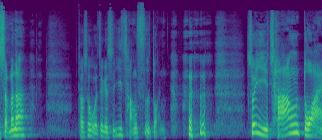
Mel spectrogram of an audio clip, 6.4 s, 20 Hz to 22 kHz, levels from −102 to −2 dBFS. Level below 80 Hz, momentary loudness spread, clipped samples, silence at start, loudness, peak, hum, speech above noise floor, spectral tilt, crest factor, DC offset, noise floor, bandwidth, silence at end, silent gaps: -84 dBFS; 21 LU; under 0.1%; 0 s; -29 LUFS; -10 dBFS; none; 30 dB; -5 dB/octave; 20 dB; under 0.1%; -59 dBFS; 19.5 kHz; 0 s; none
